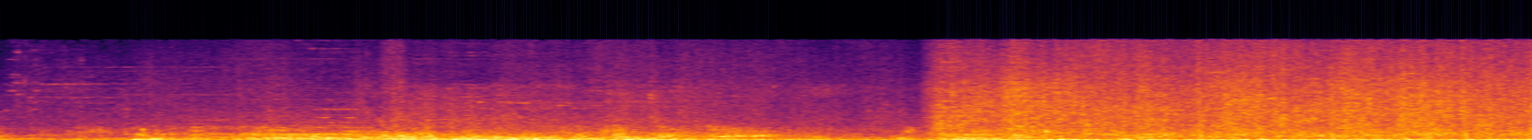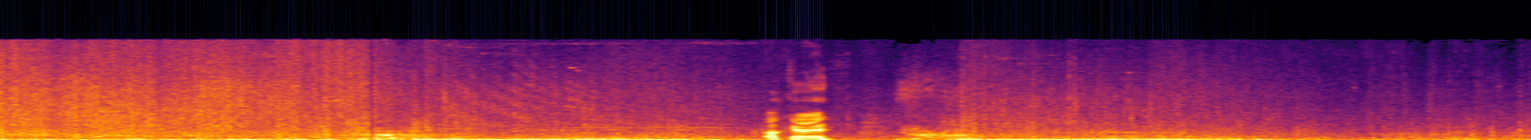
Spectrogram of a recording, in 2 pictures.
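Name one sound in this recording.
A heavy metal weapon swings and strikes with a crunching impact.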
